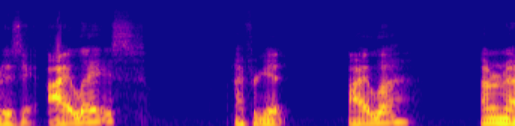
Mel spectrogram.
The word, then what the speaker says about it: Islay: it isas I forget Isa I don't know how to pronounce it we'd be naive and just say islay that's incorrect Isa there you go o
